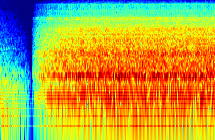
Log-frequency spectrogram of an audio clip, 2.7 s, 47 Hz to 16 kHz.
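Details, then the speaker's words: Van started on a hot day after a badly drained battery was jump-started with a Cen-Tech 750 peak-amp jump starter: a smooth, steady hum settles in right after start with no knocks or misses. The engine is idling normally. "Okay, so the van is running, that's a good thing."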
